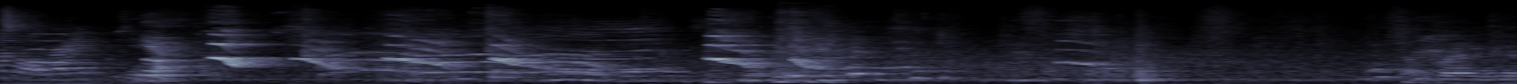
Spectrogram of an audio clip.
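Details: Shadow, a young Great Dane at a veterinary visit, gives a run of falling, whistly whines in quick succession. They fade toward the end while voices chat in the background.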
